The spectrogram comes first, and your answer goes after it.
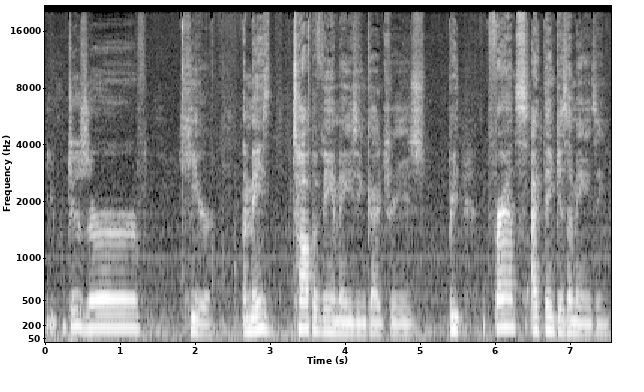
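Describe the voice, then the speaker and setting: A man's voice: medium pitch, a little slow. Rambling teen boy. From Canada. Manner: rambling, with frequent restarts and self-corrections. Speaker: vlogger. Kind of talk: casual tier-list commentary.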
